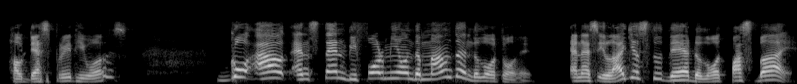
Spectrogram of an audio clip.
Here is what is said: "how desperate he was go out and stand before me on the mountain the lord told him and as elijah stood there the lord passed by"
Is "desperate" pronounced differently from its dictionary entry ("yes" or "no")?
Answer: no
